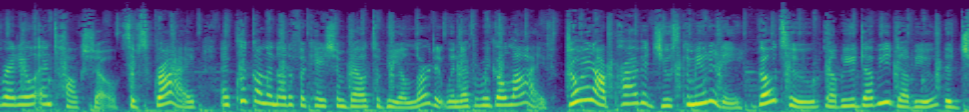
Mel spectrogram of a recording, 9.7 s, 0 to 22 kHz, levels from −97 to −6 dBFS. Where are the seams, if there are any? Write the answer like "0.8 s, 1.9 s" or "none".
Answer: 1.0 s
